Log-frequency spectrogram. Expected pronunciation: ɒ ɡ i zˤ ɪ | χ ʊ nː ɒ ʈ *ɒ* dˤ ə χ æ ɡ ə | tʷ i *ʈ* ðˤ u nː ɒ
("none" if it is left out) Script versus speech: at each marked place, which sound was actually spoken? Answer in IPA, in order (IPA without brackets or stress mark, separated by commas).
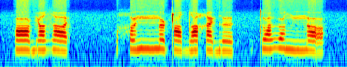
ɒ, none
